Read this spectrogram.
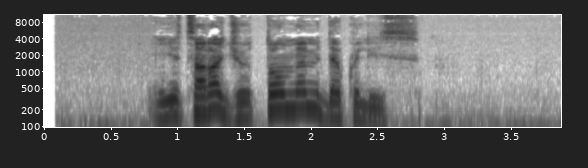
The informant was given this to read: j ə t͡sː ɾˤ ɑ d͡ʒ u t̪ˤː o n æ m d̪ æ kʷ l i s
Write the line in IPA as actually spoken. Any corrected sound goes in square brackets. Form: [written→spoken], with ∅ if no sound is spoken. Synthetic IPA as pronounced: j ə t͡sː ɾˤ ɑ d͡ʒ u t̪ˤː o [n→m] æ m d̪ æ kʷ l i s

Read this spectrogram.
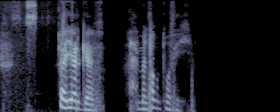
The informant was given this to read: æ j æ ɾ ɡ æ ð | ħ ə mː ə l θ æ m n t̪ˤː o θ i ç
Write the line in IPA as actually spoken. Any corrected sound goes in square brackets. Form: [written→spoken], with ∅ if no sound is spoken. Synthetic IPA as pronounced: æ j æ ɾ ɡ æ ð | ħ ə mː ə l θ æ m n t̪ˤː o θ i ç

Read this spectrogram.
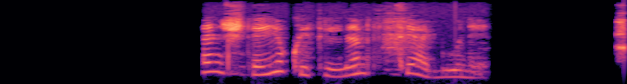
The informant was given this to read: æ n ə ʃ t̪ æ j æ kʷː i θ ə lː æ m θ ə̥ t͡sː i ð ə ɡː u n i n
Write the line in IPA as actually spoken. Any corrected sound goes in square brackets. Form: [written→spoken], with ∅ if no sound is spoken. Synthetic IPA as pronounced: æ n ə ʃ t̪ æ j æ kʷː i θ ə lː æ m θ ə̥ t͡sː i [ð→ʕ] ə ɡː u n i n

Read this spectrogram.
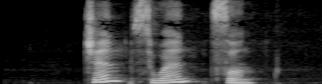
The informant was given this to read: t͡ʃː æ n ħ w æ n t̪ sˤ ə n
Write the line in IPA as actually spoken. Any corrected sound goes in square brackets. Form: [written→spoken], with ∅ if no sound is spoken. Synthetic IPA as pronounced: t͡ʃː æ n [ħ→s] w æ n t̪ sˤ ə n

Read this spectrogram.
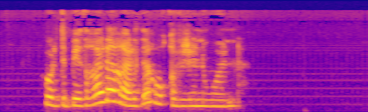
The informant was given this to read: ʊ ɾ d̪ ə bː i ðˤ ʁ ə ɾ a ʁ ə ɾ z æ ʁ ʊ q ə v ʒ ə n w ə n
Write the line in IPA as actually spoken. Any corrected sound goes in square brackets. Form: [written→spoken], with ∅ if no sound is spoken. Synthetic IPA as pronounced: ʊ ɾ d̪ ə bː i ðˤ ʁ [ə→a] ɾ a ʁ ə ɾ [z→ð] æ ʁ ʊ q ə v ʒ ə n w ə n

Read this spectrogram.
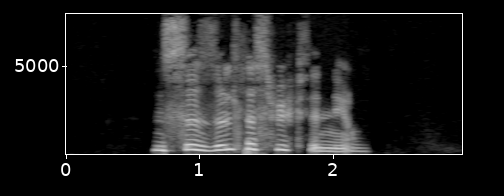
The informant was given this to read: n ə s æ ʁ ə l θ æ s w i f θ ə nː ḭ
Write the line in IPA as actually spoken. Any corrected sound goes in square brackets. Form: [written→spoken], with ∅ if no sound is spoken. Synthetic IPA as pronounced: n ə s æ [ʁ→z] ə l θ æ s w i f θ ə nː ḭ

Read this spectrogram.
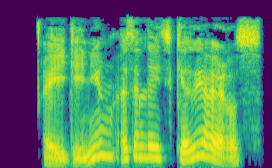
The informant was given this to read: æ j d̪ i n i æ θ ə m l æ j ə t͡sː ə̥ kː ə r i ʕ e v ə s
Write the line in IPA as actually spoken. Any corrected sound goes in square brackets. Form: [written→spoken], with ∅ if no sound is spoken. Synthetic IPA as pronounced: æ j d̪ i n i æ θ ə [m→n] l æ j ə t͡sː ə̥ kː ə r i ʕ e [v→ʁ] ə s

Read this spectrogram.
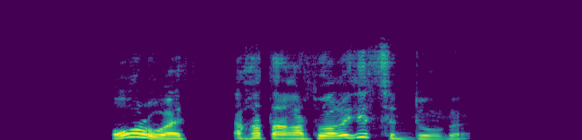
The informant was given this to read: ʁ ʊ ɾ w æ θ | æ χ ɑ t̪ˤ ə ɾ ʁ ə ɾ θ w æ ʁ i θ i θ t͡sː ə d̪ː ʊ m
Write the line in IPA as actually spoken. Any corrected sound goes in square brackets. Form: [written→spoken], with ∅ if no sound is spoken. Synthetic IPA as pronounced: ʁ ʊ ɾ w æ θ | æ χ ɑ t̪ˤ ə ɾ ʁ ə ɾ θ w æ ʁ i θ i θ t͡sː ə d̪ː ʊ m

